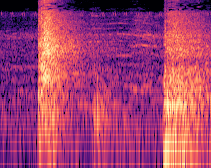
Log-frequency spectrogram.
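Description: Firecrackers going off in the distance: two sharp bangs about a second and a quarter apart, each with a trailing echo, and a fainter pop between them.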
